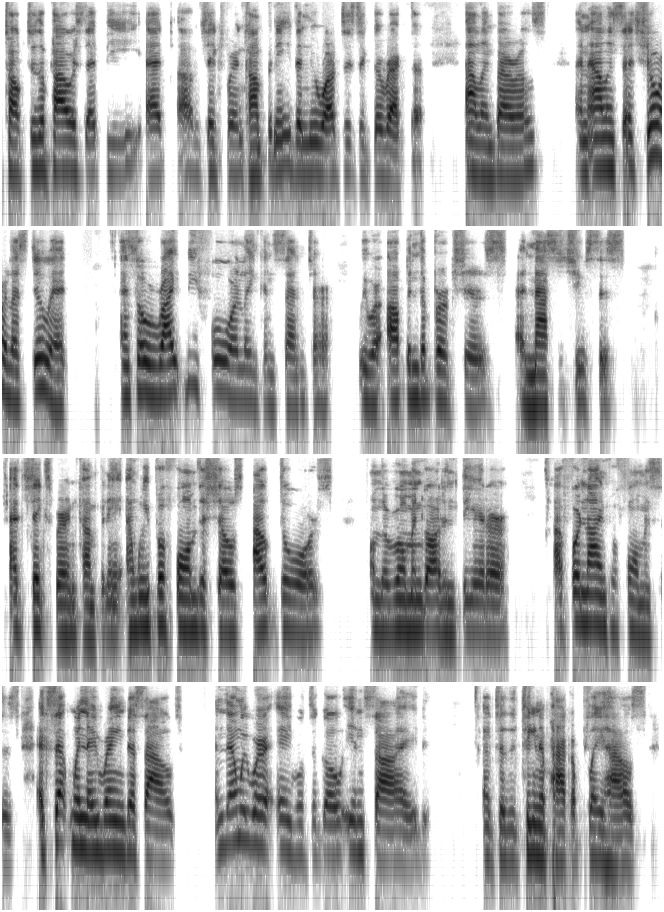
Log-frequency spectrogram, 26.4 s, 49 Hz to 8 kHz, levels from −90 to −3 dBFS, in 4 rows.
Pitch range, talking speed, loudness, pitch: 150-185 Hz, 175 wpm, -19 LUFS, 165 Hz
